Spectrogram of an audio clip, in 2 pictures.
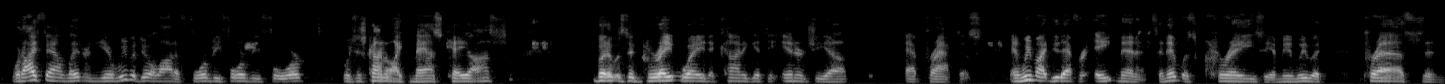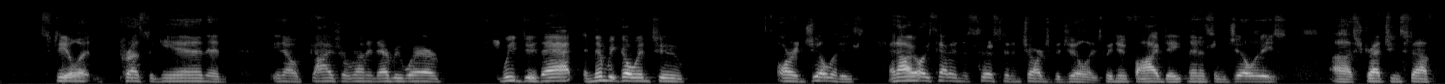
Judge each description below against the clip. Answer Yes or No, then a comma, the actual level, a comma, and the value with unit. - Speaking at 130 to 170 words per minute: No, average, 200 wpm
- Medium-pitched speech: Yes, medium, 145 Hz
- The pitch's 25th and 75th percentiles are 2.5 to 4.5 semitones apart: Yes, average, 3.0 semitones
